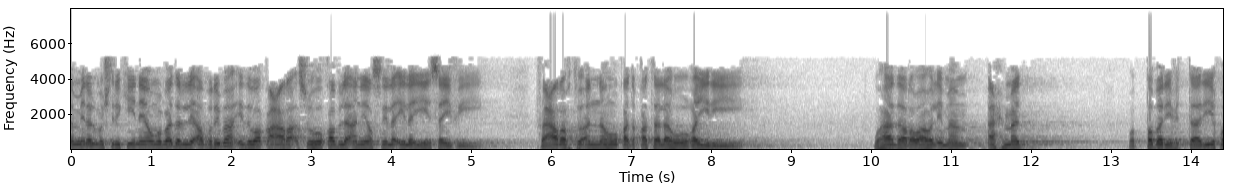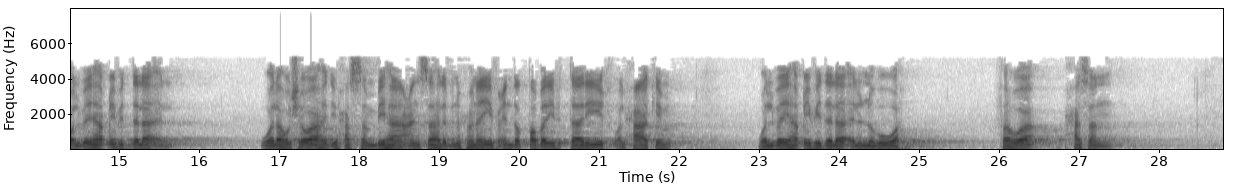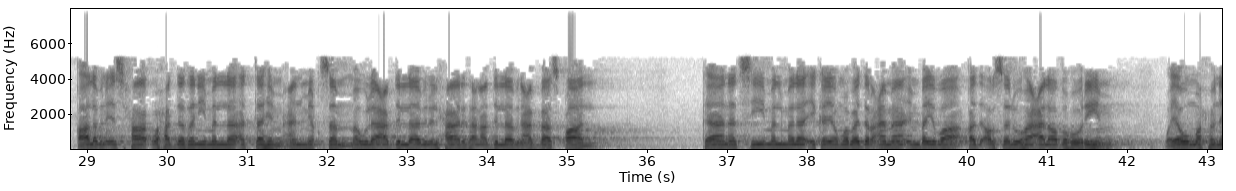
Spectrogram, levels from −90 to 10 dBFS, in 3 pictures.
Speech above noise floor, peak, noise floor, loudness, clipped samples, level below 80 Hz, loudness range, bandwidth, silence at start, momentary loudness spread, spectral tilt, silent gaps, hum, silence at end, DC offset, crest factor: 35 dB; 0 dBFS; -49 dBFS; -15 LUFS; under 0.1%; -50 dBFS; 4 LU; 5.4 kHz; 0 s; 10 LU; -9 dB/octave; none; none; 0 s; under 0.1%; 16 dB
